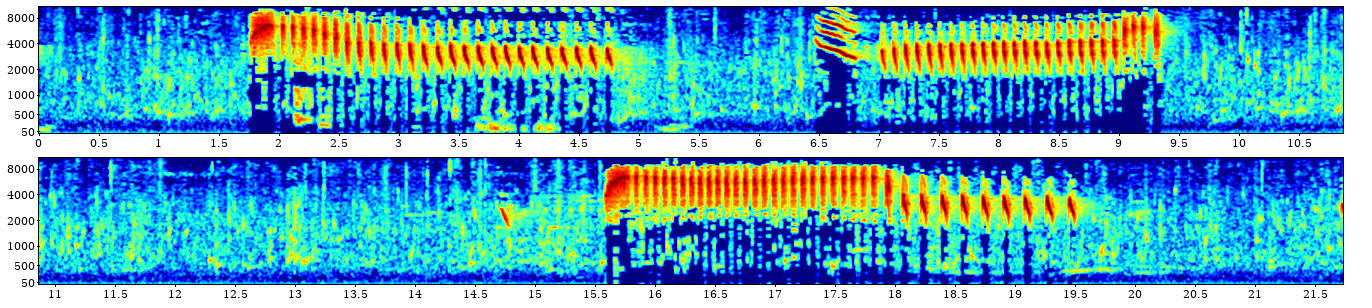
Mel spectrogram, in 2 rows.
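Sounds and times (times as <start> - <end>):
wild pied triller song with buzzy trills, sharp note and short whistle: 1.8 - 4.8, 6.5 - 9.4, 15.6 - 19.5.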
